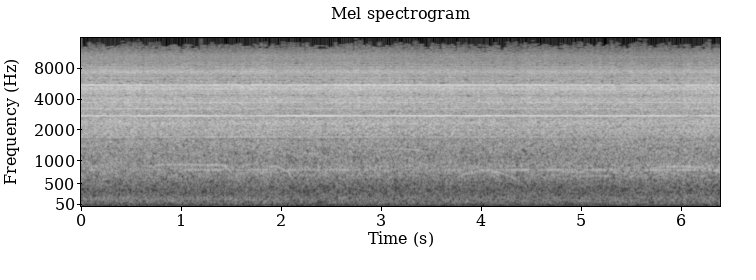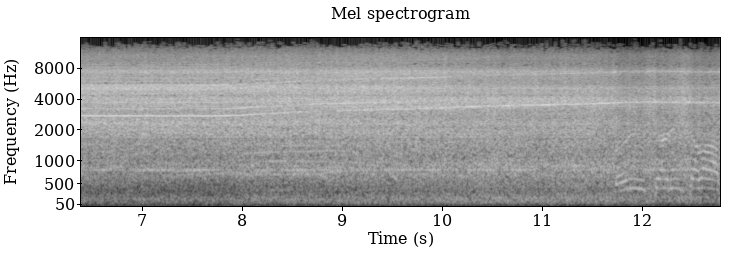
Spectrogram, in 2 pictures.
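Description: Jet dragster turbine engines running at the start line: a loud, steady roar with high whines on top. From about two-thirds of the way through, one whine climbs slowly in pitch as an engine spools up.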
